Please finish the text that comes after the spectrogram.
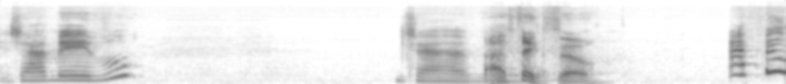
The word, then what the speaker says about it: jamais vu: Jamais vu? I think so. I feel like I'm pronouncing because MAIS in French is May. It's no S sound at the end. It's May.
